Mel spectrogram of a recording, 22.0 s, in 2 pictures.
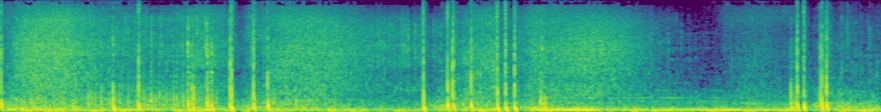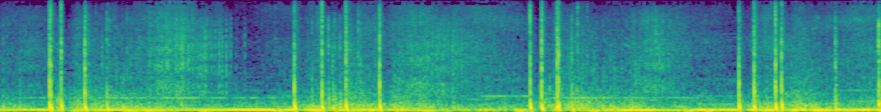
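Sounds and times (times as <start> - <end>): fireworks bangs: 0.0 - 22.0
fireworks crackling: 0.0 - 22.0
steady low rumble: 0.0 - 22.0.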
